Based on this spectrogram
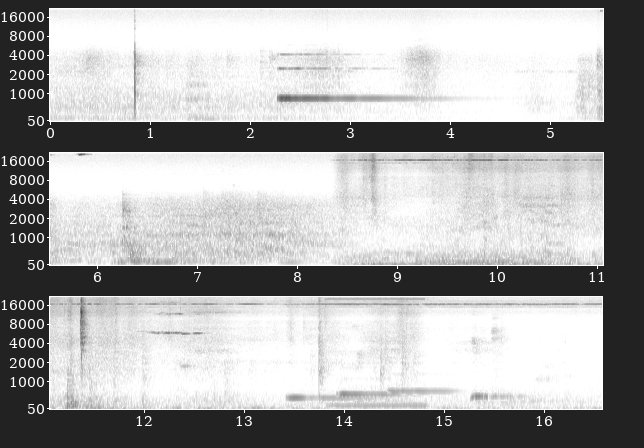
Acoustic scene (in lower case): elevator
